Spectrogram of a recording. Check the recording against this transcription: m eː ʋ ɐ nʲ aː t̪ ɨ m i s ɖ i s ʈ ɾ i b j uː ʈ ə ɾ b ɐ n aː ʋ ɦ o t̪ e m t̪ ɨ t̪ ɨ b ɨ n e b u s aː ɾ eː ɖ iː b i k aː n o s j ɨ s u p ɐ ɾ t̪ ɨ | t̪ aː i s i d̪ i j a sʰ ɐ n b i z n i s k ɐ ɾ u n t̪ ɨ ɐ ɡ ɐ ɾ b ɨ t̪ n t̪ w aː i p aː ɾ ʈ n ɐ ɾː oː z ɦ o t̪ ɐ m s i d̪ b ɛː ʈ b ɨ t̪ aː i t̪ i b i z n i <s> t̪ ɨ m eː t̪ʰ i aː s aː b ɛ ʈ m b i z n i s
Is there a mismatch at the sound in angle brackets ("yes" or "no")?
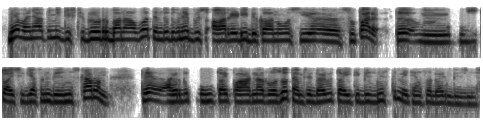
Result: no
